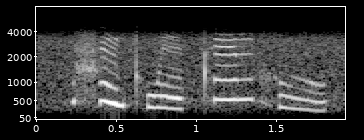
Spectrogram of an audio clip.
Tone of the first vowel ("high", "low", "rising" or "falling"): falling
